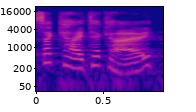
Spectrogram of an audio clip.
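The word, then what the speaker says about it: Sekai Taikai: I know you guys came up with them on the show, but at the Sekai Tekai.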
